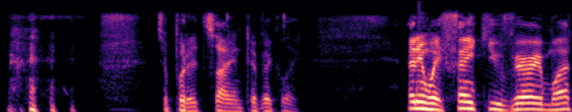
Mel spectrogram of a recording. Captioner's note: chuckles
